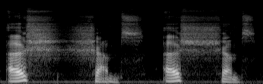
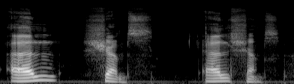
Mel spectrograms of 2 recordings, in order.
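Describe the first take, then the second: First: Ash-shams with a long doubled sh and no L; assimilated sh. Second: Al-shams with the L clearly sounded; unassimilated L. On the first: Teacher showing how you pronounce it, ash-shams with doubled sh. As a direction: split it slightly, ash-shams, holding the sh. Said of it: "but that's how you pronounce it". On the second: Teacher showing what it is in reality, al-shams with L sounded. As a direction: keep the L before sh in al-shams. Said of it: "But in reality, it's this here". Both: Shown as a demonstration.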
